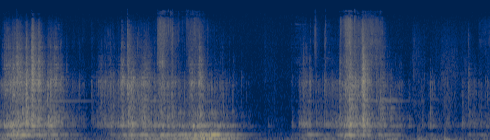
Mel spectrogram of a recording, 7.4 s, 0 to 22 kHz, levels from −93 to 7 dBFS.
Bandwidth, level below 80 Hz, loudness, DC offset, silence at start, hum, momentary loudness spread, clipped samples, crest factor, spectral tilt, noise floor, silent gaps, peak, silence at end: 16 kHz; -50 dBFS; -37 LUFS; under 0.1%; 0 s; none; 25 LU; under 0.1%; 24 dB; -4 dB/octave; -67 dBFS; none; -14 dBFS; 0 s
